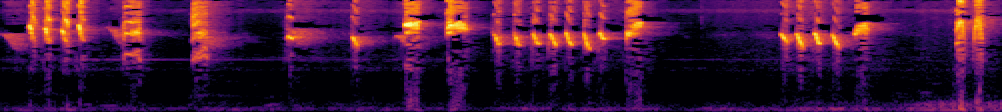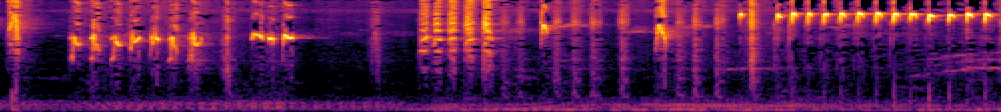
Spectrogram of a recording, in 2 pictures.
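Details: Brown-throated sunbird singing actively with a full, varied song used to lure birds: sharp, high chirps and short trilled bursts in quick series, ending in a long thin high trill, over a low mechanical hum.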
